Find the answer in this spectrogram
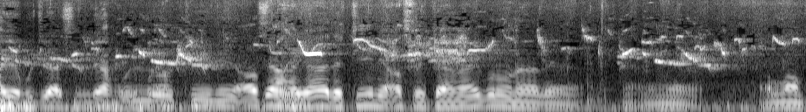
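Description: A man's voice chanting in long, drawn-out, wavering notes, with small birds chirping in the background.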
